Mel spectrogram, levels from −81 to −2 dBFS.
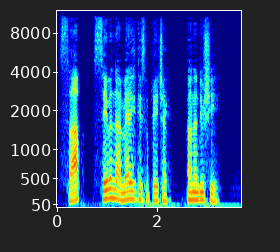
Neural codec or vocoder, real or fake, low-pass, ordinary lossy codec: codec, 16 kHz in and 24 kHz out, 0.4 kbps, LongCat-Audio-Codec, two codebook decoder; fake; 10.8 kHz; AAC, 48 kbps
